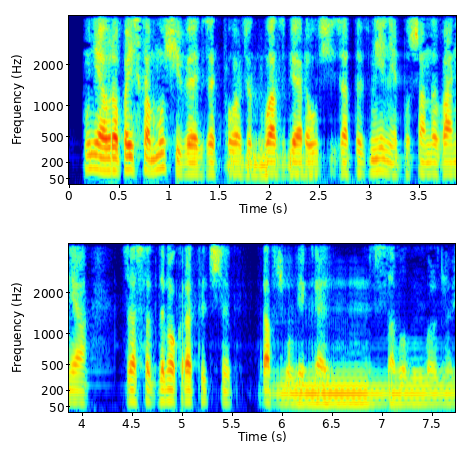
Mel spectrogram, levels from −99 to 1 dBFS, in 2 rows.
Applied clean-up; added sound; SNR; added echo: neural mask model DeepFilterNet 3.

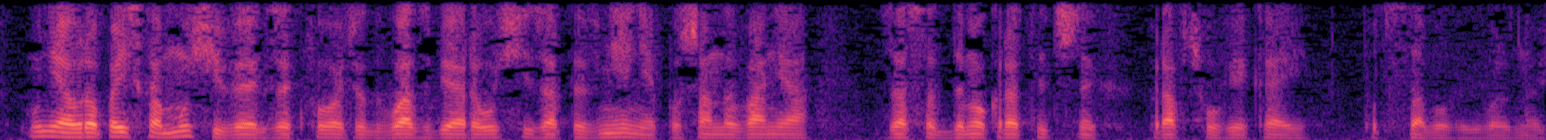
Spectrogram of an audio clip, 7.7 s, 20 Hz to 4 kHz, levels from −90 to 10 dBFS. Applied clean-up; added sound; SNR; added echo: none; none; none; none.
